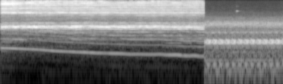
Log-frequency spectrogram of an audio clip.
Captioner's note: grinder whirs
